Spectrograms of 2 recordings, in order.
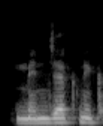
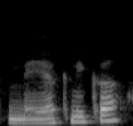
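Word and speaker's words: menjačnica: So there are these offices called Menjaknika offices. It should be pronounced as Mayaknika because J is pronounced as Y over there.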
